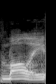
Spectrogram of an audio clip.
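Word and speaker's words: Mahle: D it's a moly mah Ellie's pronounced moly apparently filtered and inside it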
